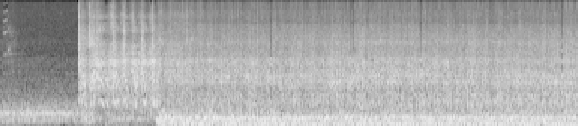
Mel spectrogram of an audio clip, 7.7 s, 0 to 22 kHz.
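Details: Abandoned 1999 Suzuki GSX-R 750, first start after fitting a used replacement engine, kickstand switch bypassed, fuel rail o-ring suspected of leaking: brief quiet, then the starter catches and it settles straight into a steady, even idle with no misses.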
